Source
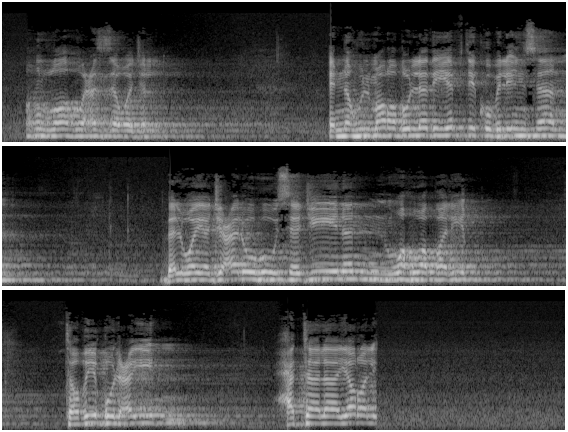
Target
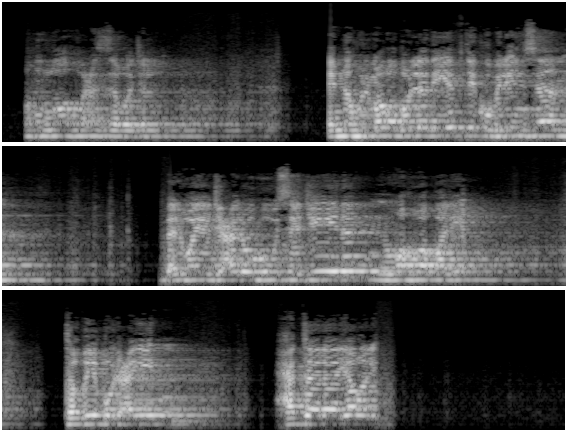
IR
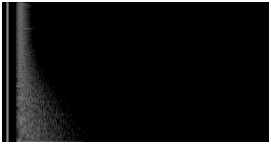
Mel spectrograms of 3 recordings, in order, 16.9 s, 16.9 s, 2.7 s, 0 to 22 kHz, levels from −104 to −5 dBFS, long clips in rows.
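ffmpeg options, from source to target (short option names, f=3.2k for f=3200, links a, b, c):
-af "asetnsamples=n=441:p=0,asendcmd='1.78 equalizer g 14.5',equalizer=f=1.3k:w=0.34:g=7,agate=range=-35dB:threshold=-45dB:ratio=16:detection=peak,afftfilt=real='re*2*eq(mod(b,4),0)':imag='im*2*eq(mod(b,4),0)':win_size=2048:overlap=0.75"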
